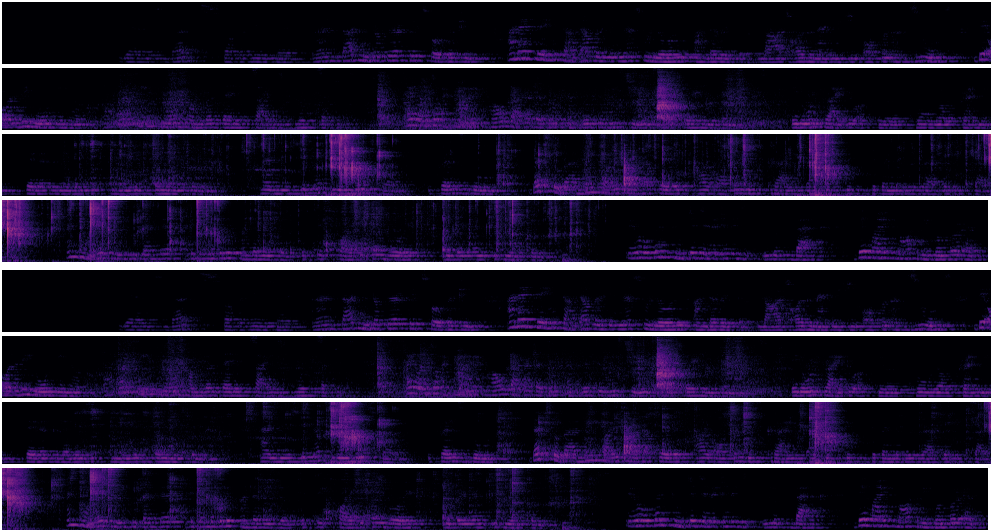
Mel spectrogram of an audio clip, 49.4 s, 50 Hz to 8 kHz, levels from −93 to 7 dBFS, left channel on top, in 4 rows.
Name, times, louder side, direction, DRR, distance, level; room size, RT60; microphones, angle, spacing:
voice 1, 1.4-16.7 17.4-21.9 22.2-29.7 30.0-42.2 42.6-44.2 44.9-49.2, right 1 dB, 35° right, -1 dB, 0.7 m, -65 dB
sound 1, 13.4-22.8, right 1 dB, 85° right, 1.6 m, -65 dB
sound 2, 25.5-44.6, left 6 dB, 45° left, 0.7 m, -54 dB
5.7 x 4.7 x 4.2 m, 0.99 s
head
